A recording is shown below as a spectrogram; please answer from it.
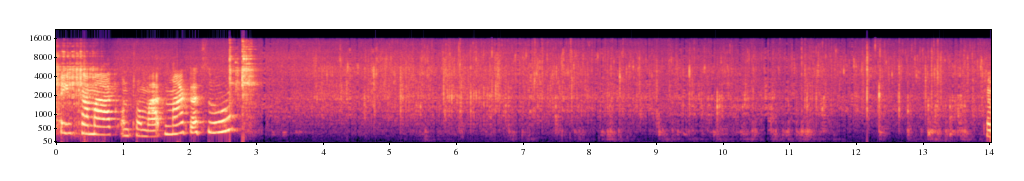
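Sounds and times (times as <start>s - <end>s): onions sizzling in oil: 0.0s - 14.0s
wooden spoon scraping clay pot: 6.7s - 11.6s, 12.8s - 14.0s.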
